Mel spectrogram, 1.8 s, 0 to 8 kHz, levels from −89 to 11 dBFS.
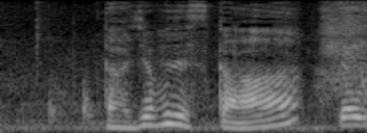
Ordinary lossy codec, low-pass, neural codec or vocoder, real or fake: none; none; none; real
